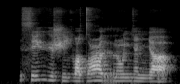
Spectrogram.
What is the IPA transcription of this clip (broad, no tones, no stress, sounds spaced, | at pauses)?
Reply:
s i vʲ ɒ ʃ i ʎ ɪ dˤ ə ʕ ɪ r õ ɟ ã ɲ a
